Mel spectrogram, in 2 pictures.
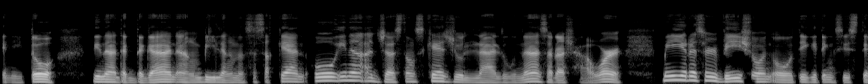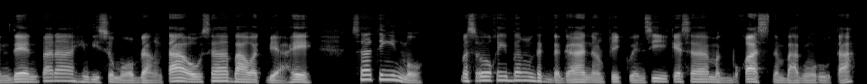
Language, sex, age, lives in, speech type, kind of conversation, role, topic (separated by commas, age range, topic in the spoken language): Filipino, male, 35-39, Philippines, read, expert-assistant, expert, Paano natin malulutas ang problema ng masikip na trapiko sa mga lungsod, lalo na kung limitado ang pondo at espasyo?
